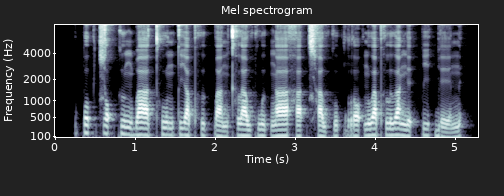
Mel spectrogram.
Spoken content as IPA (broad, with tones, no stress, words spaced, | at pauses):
po˥˩k̚t͡ɕɔ˥˩ʔkɯ˧ŋbaː˧ tʰu˧nti˧a̯pʰɯ˨˩k̚ wa˩˦n kʰla˧wkwɯ˨˩k̚ŋaː˦˥ha˨˩t̚ t͡ɕʰa˨˩wku˨˩k̚ rɔ˦˥ʔnu˥˩a̯pʰlɯ˥˩a̯ŋe˦˥ʔ pi˥˩t̚be˩˦n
